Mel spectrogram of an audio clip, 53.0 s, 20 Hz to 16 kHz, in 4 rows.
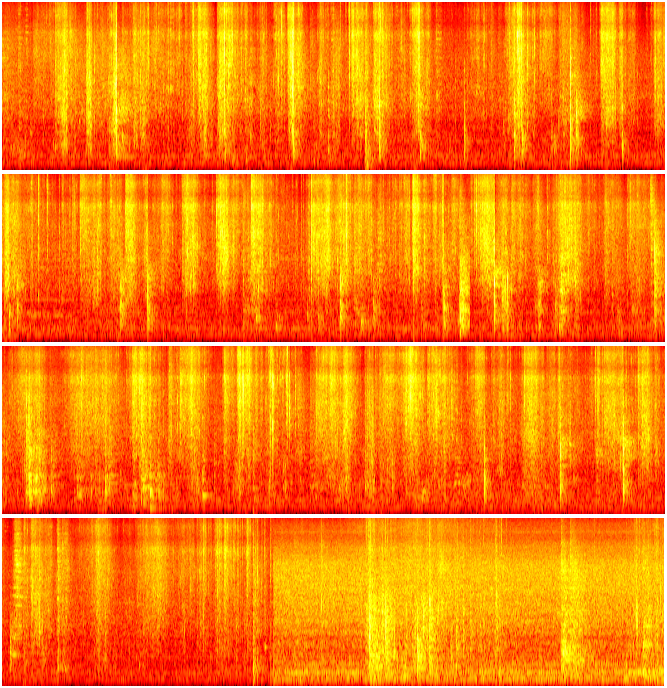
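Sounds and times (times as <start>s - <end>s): food preparation knocks and clatter: 1.1s - 14.0s, 18.0s - 32.4s, 47.1s - 49.8s.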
